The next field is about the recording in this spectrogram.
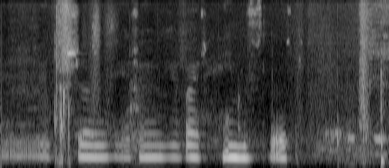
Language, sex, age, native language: Icelandic, male, 12, Icelandic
